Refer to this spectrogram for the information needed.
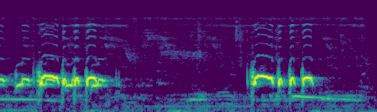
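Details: Local zebra dove used as a lure for other zebra doves: two brief rolling coo phrases about two seconds apart, each a quick stutter of notes, with a soft lower tone between.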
